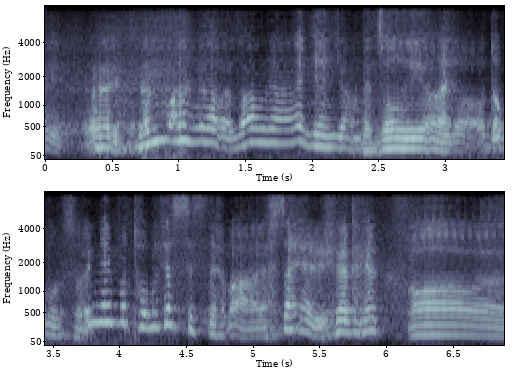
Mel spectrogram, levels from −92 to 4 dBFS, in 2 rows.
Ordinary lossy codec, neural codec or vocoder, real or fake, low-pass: none; codec, 16 kHz in and 24 kHz out, 0.4 kbps, LongCat-Audio-Codec, fine tuned four codebook decoder; fake; 7.2 kHz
